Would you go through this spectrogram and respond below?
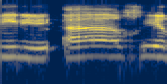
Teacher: কাসরার পরে জেরের পরে র সুকুন হয়েছে, আপনি স্টপ করছেন, জি থামছেন, র সুকুন হয়ে গেছে, র পাতলা হবে।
